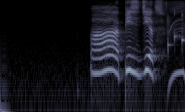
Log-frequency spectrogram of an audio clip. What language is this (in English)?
Russian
